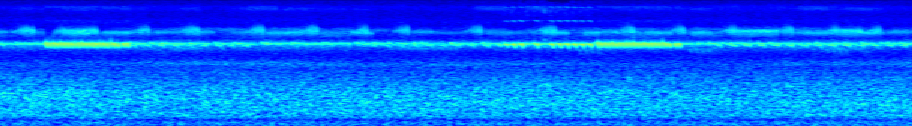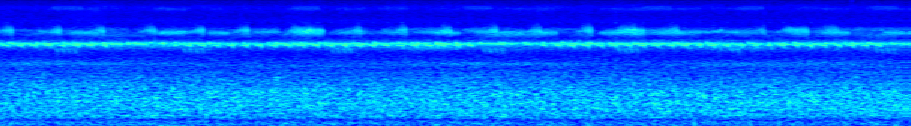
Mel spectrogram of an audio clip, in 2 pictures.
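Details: Crickets sing through the night with an unbroken high shrill trill and steady pulsing chirps beneath it; a closer caller swells louder twice early on before the chorus evens out.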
